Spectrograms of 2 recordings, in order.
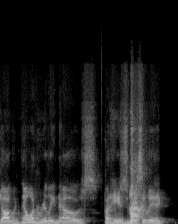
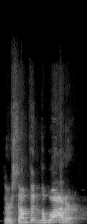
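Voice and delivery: warning call; 4 semitones higher than usual. Retold or imitated. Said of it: "They were like".

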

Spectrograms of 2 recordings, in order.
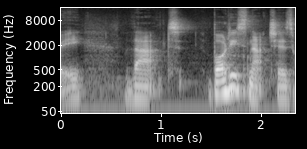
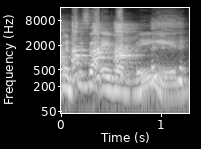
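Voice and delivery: laughing; 7 semitones higher, 7 dB louder than usual. Real, not acted. Laughing at joke.

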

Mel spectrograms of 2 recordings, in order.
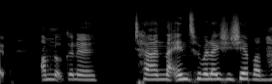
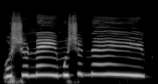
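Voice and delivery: eager admirer; 8 semitones higher than usual. Retold or imitated. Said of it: "I was like".

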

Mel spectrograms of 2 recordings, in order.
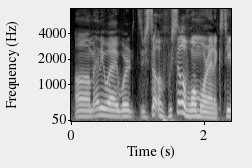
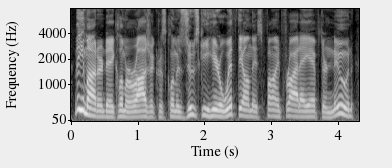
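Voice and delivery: radio host intro; 4 semitones higher, 6 dB louder than usual. Acted. Radio host welcomes listeners back.

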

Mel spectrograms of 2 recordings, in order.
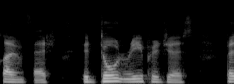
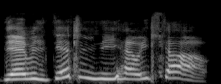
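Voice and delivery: high, mushy, mangled speech; mouth full of tongues; 8 semitones higher than usual. Real, not acted. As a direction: talk as if your tongue fills your mouth. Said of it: "You sound like your mouth's just full of tongues".

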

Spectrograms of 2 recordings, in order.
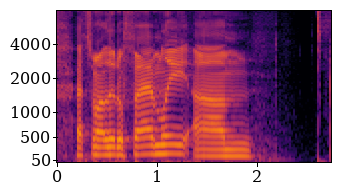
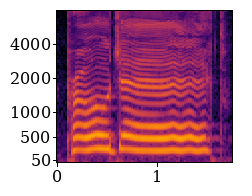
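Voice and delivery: booming announcer echo on Project; echo effect intro; 10 semitones higher, 5 dB louder than usual. Shown as a demonstration. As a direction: say Project big like a show intro.

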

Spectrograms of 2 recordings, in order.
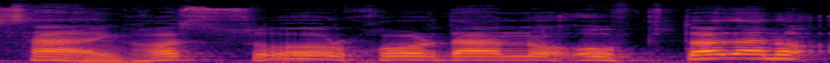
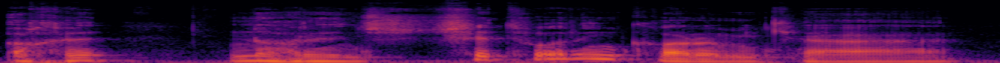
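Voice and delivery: lowered, softer voice, talking to oneself; muttering under the breath; 6 semitones lower, 7 dB quieter than usual. A narrator's reading. Gush Siah, wondering how Narenji managed it, muttering under the breath. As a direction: grumble it low and soft, as if to yourself. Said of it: "زیر لب گفت".

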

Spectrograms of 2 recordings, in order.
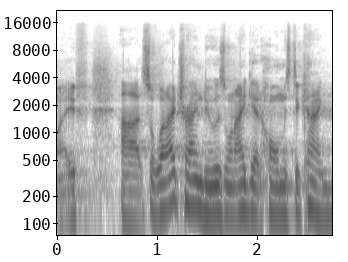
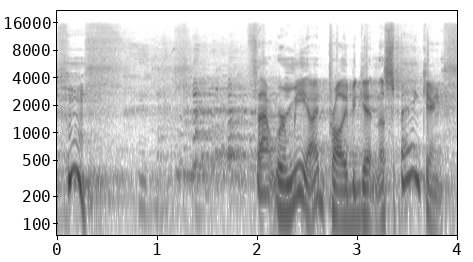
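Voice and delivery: casual son; 3 semitones higher, faster than usual. Acted. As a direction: imitate a boy musing offhandedly. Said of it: "kinda casually just says".

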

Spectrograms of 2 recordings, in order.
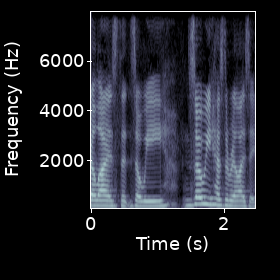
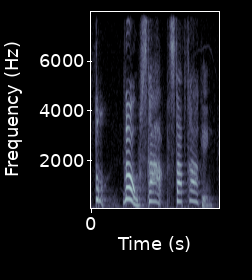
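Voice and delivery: a lightly hammed plea to stop talking; frantic hushing; 10 semitones higher than usual. [name] hushing the old man, high mock plea.

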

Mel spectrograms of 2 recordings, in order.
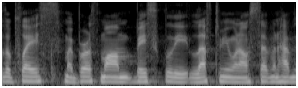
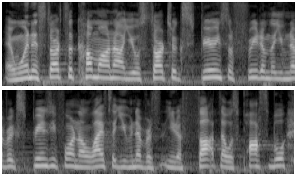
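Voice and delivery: louder, higher, impassioned sermon call; preaching at full force; 8 semitones higher, 5 dB louder than usual. Acted. Pastor urging the congregation to receive it, fervent preaching. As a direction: drive the appeal home to the church.

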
